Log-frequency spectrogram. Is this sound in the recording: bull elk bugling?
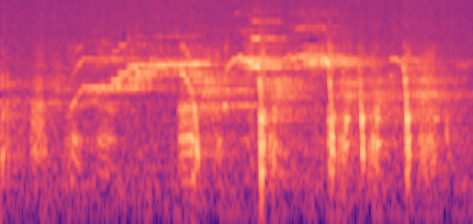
yes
